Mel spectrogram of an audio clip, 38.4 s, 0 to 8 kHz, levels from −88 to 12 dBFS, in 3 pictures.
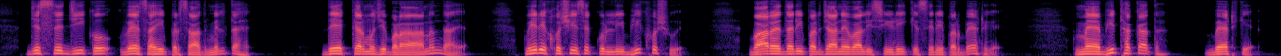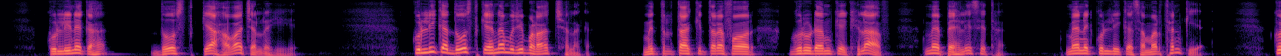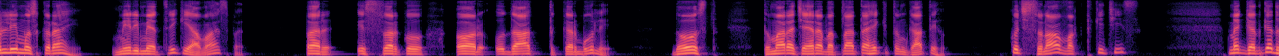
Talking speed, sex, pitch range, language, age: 155 wpm, male, 120-150 Hz, Hindi, 50-69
